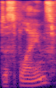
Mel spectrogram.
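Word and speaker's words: Des Plaines: It is pronounced Displayplains for anyone who is curious.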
